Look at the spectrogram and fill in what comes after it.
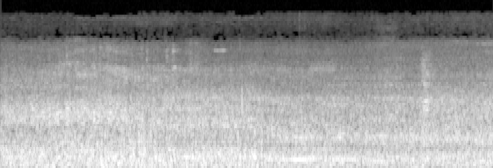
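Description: Distant CSX diesel locomotive approaching a road crossing: a steady rumble with no horn or bell standing out.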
